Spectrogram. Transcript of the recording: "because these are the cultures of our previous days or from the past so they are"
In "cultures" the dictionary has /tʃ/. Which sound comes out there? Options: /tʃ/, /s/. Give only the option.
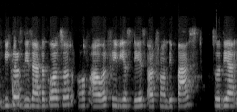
/s/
